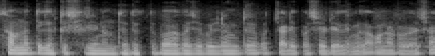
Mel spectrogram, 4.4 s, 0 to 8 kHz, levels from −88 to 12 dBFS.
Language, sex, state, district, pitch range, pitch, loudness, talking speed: Bengali, male, West Bengal, Paschim Medinipur, 100-110 Hz, 100 Hz, -24 LUFS, 220 wpm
